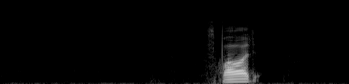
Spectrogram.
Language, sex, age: Norwegian, male, 53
